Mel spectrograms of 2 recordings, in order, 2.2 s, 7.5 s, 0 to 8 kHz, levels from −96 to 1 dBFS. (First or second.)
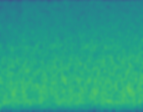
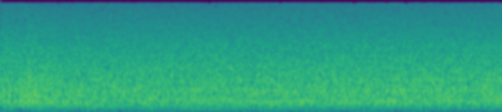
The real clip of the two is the second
